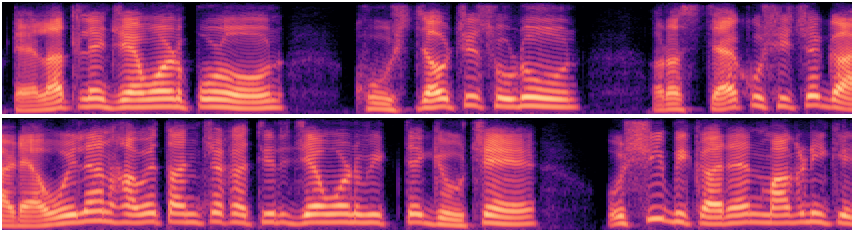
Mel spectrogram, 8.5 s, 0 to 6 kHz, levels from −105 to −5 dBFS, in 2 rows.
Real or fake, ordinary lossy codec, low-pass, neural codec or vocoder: real; Opus, 32 kbps; 5.4 kHz; none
